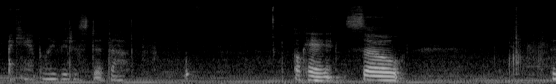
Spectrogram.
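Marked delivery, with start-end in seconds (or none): 0.1-1.3 hushed, breathless disbelief; awed whisper. Retold or imitated. The host recalls reading the book, a stunned whisper. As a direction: whisper it like you can't believe what you just read. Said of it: "That I was like".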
